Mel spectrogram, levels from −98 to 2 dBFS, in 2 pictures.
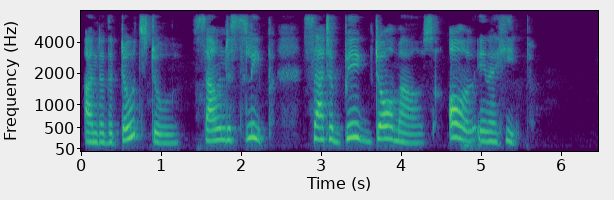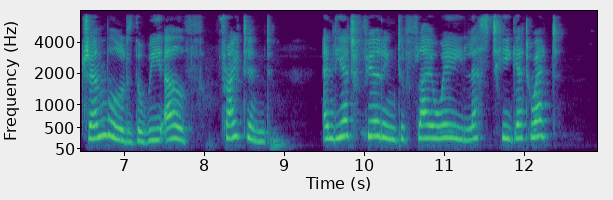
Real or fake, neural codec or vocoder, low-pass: fake; vocoder, 44.1 kHz, 128 mel bands every 256 samples, BigVGAN v2; 7.2 kHz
